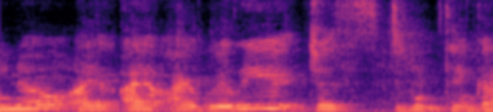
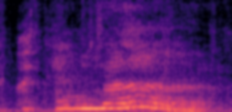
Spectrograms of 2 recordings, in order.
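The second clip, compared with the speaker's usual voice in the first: much higher, gushing delight; thrilled; 8 semitones higher than usual. Real, not acted. Thrilled by new leaf.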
